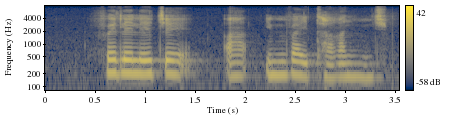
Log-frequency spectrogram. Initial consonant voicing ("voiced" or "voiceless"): voiceless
